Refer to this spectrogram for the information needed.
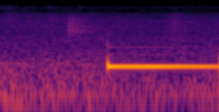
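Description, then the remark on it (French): An ICU patient monitor's pre-alarm tone, signalling a reading below a pre-critical threshold but not yet the critical alarm, starts abruptly and holds as a steady, loud, mid-pitched electronic beep over a faint room hum, with no talking. “Ça, c'est l'alarme pour dire qu'il y a une. C'est une sorte de pré-alarme.”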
